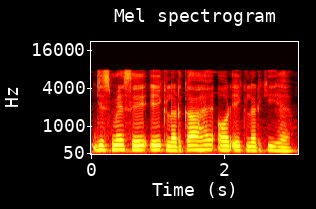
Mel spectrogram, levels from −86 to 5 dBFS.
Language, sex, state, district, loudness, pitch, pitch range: Hindi, male, Manipur, Imphal West, -14 LUFS, 155 Hz, 145-165 Hz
